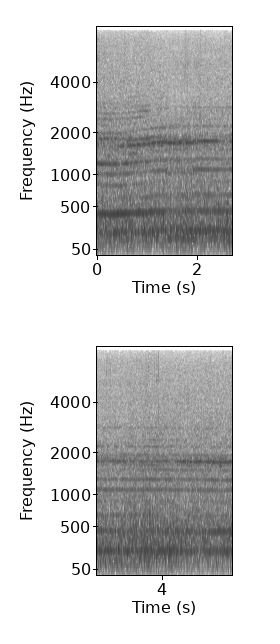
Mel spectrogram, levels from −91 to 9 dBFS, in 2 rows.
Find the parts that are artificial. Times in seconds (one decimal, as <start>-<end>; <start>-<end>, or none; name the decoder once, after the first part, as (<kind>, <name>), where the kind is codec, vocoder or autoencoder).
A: 1.4-2.0 (vocoder, HiFi-GAN)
